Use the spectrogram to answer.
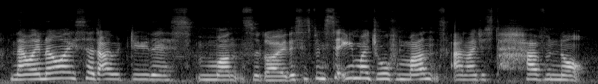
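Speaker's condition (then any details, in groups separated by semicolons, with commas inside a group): No condition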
